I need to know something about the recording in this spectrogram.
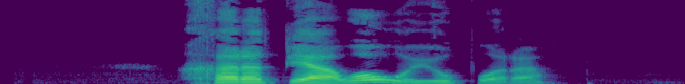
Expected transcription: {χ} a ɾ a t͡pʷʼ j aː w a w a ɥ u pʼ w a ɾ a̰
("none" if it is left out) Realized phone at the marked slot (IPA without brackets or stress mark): χ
